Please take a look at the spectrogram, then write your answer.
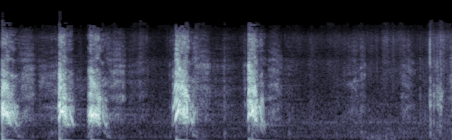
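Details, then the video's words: Four-year-old Staffordshire Bull Terrier Brogan plays with his large hard plastic ball, giving five quick barks in the first three seconds, then a short pause before another bark. "Staffordshire Bull Terrier Brogan with his ball."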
